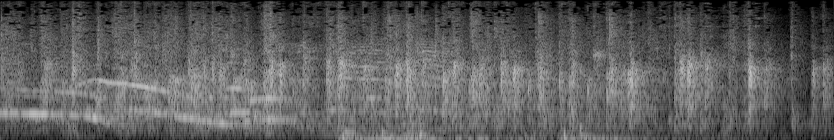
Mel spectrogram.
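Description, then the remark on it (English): An audience bursts into steady applause with scattered cheers for the last poem of a poetry performance, and a couple of sharp rising whistles ring out at the start before the clapping carries on loudly throughout. “Make some noise for the last poem.”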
